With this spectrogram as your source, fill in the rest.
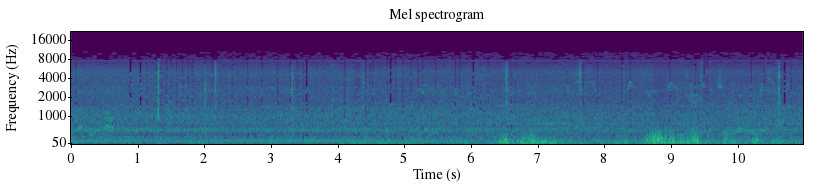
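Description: Bees buzzing outdoors at a family farm, a steady drone with soft wind and rustling in the background. Louder low rumbles come and go near the end, and a faint voice may be present.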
